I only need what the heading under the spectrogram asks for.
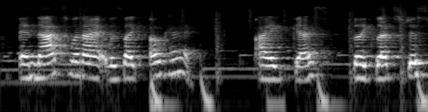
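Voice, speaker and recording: A woman speaks at a moderate pace with ordinary pitch variation. Her voice sits at a medium pitch, and there is noticeable background noise. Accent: American. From Pennsylvania, small town. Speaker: healthcare business development director. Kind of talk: podcast interview.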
